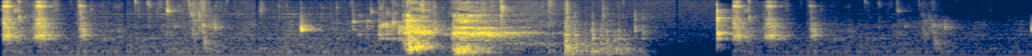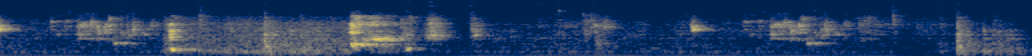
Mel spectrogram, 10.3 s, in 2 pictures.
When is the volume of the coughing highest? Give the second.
2 s.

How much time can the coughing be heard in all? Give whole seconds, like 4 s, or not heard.
3 s.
